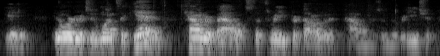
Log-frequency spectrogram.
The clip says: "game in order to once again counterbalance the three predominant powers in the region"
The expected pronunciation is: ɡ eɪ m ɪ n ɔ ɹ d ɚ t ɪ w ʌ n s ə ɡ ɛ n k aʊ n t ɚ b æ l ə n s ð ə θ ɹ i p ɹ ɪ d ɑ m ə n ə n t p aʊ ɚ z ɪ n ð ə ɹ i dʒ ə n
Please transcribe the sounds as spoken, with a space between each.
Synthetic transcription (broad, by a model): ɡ eɪ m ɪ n ɔ ɹ d ɚ t ɪ w ʌ n s ə ɡ ɛ n k aʊ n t ɚ b æ l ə n s ð ə θ ɹ i p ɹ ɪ d ɑ m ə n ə n p aʊ ɚ z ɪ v ð ə ɹ i dʒ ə n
